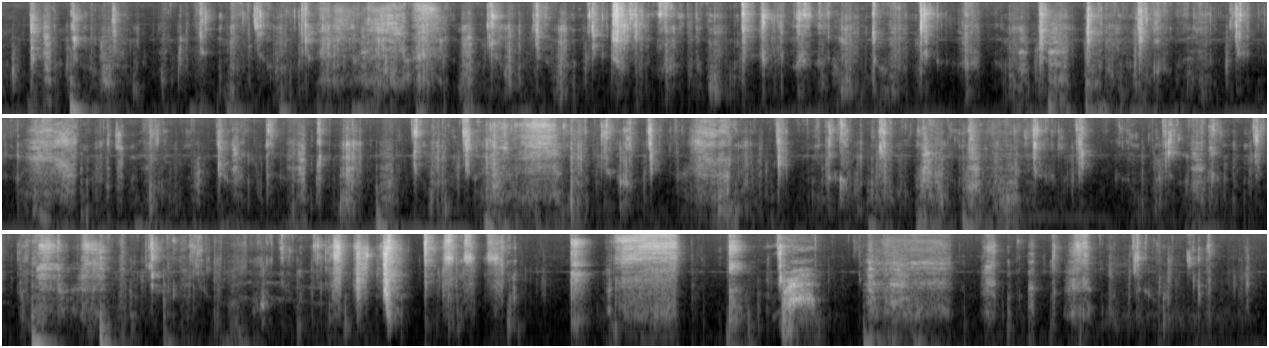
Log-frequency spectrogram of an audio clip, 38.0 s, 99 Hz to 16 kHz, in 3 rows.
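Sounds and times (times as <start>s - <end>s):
biting and chewing: 0.0s - 31.5s, 32.2s - 37.9s.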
